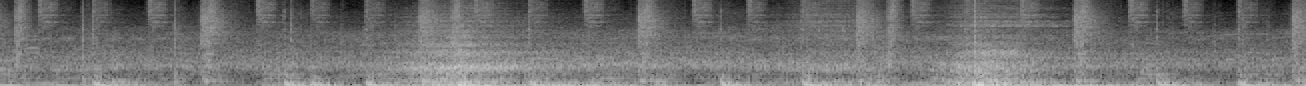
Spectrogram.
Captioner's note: punches echoing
